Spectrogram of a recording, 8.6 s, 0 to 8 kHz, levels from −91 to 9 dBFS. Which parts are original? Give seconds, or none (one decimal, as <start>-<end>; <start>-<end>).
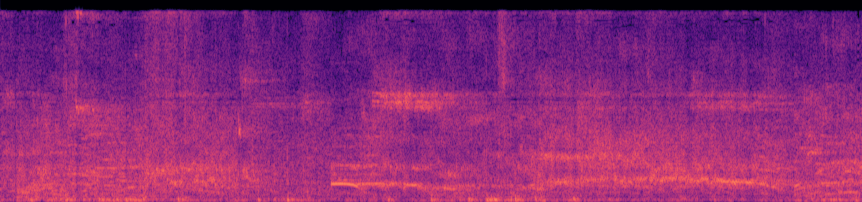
0.5-1.5; 2.5-3.8; 7.6-8.6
